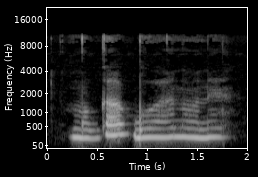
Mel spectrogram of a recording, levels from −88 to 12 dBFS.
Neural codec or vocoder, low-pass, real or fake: none; 10.8 kHz; real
